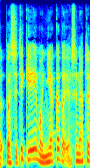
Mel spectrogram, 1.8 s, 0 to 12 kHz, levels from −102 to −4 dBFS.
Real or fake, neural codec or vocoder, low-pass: fake; codec, 24 kHz, 0.9 kbps, WavTokenizer, medium speech release version 2; 10.8 kHz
